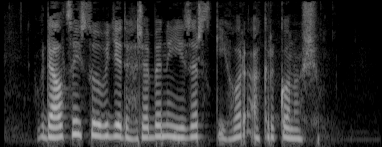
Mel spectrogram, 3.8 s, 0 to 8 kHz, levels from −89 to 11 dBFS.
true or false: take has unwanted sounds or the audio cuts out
false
